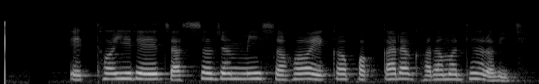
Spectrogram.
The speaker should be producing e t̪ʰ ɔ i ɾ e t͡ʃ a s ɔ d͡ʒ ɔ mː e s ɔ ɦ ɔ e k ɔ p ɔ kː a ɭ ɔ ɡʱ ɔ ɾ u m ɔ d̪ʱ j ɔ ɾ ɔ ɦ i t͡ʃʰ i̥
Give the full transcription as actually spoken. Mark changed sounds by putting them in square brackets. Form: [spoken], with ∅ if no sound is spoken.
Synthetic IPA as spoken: e t̪ʰ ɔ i ɾ e t͡ʃ a s ɔ d͡ʒ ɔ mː [i] s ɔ ɦ ɔ e k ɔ p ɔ kː a [ɾ] ɔ ɡʱ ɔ ɾ [ɔ] m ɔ d̪ʱ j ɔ ɾ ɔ ɦ i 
